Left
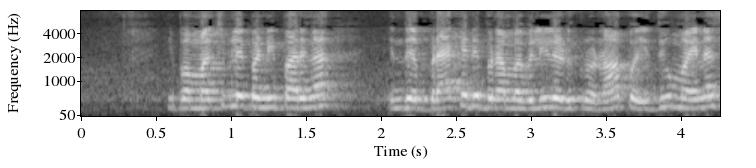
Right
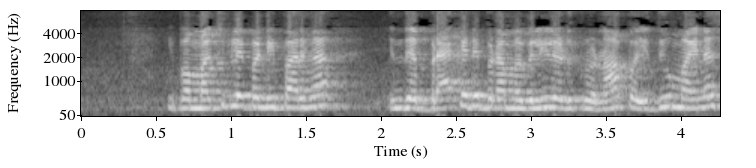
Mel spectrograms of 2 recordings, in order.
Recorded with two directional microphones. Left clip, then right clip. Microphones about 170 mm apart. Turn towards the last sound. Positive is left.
turn(degrees=25)  # may be behind; listen again after turning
